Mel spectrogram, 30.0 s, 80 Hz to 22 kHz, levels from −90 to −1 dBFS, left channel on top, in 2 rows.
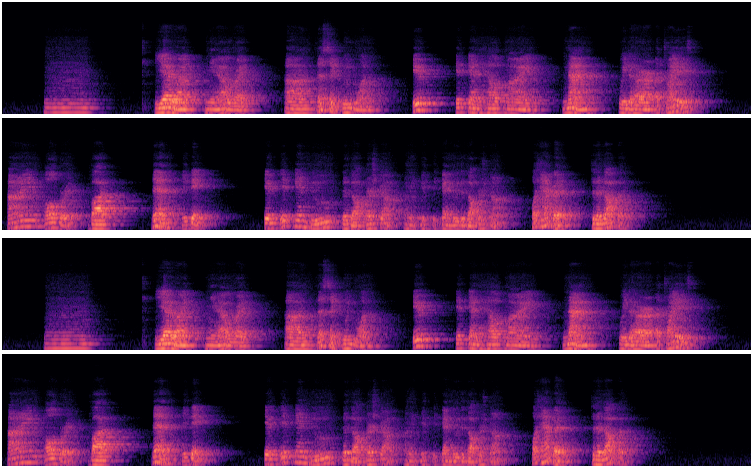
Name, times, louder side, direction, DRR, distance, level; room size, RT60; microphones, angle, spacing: voice 1, 0.8-1.7 3.1-3.7 4.0-4.8 5.6-7.4 8.2-8.4 9.1-10.6 11.2-11.8 12.3-13.7 15.1-16.4 16.7-17.0 18.0-18.9 20.2-23.4 23.8-24.9 25.6-26.2 26.8-27.4, equal, 50° left, -11 dB, 0.8 m, -29 dB
3.3 x 2.3 x 2.8 m, 1.3 s
head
